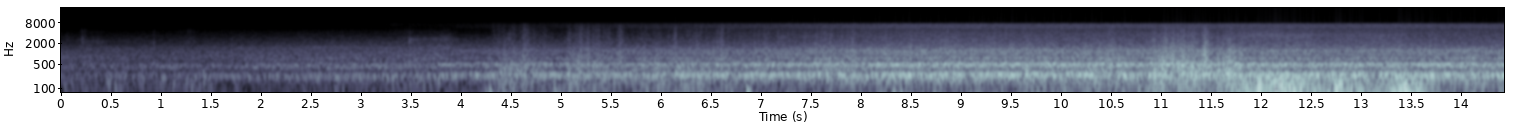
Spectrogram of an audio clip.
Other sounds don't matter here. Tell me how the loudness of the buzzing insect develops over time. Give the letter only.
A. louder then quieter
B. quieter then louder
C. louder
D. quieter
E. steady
C.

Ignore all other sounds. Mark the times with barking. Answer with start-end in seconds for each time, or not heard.
not heard.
